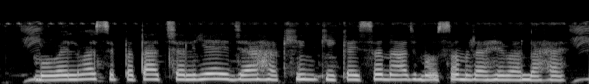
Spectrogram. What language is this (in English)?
Magahi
